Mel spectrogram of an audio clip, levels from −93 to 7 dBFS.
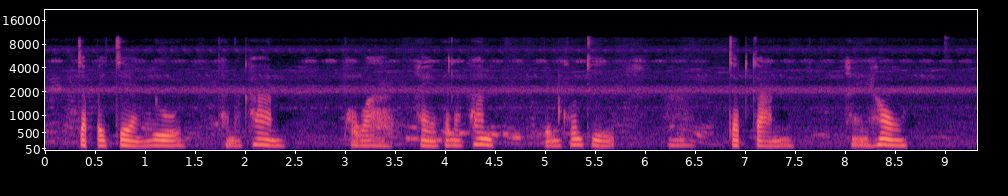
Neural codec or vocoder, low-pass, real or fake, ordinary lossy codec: none; 9.9 kHz; real; none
